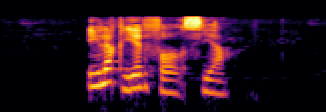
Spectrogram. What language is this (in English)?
Kabyle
